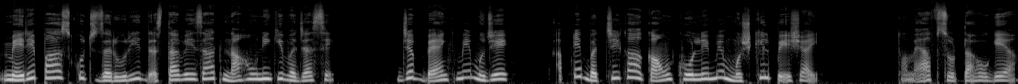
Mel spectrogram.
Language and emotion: Urdu, sad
